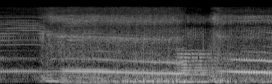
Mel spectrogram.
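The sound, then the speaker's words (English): A surgical power saw whines steadily during knee ligament surgery, its high motorized pitch drifting slightly as it cuts, loud throughout with a constant buzzing hum and no voices. “Can you hear that power saw?”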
